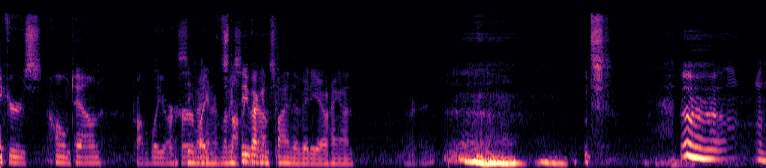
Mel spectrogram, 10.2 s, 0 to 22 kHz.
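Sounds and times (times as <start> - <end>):
speech: 0.0 - 4.8, 5.4 - 6.7, 7.8 - 8.2, 9.0 - 10.2
person doing an exaggerated fake snore: 5.9 - 7.7, 8.6 - 10.2.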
